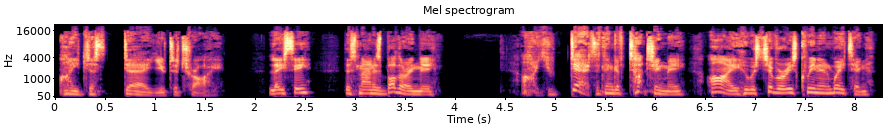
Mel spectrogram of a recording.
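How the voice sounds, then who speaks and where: A man voicing an excitable, headstrong elderly noblewoman in an audiobook, talking in a rapid, indignant rush. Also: medium pitch, breathy edge, no echo, clean studio sound, natural voice. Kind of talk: audiobook character voice.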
